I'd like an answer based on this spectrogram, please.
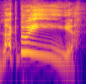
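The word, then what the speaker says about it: Lochbuie: last year and I had to learn how to say the name L buy I didn't hear any residents saying it like that but that's what I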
